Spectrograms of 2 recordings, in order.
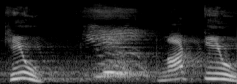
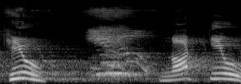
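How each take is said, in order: No difference in how they are said.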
